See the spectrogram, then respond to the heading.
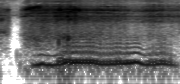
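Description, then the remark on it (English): A person imitates a deep lion purr with one sustained, low, rumbling growl from the throat, fairly loud, lasting over a second after a brief pause. “I want to hear a lion purr.”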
